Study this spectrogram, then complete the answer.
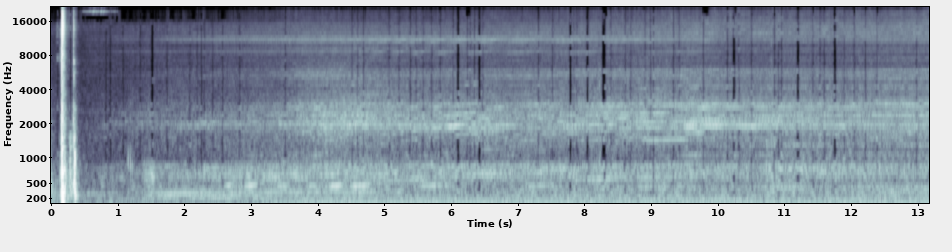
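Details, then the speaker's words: Vintage hard drive being power-tested: a soft click, then a faint steady spindle whine with light head chatter. It spins and seeks normally, though it is having difficulty with the extended seek test. "other than the extended seek test that seems fine"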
